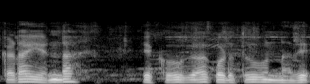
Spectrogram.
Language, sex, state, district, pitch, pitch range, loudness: Telugu, male, Andhra Pradesh, Sri Satya Sai, 110 Hz, 105-115 Hz, -17 LUFS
